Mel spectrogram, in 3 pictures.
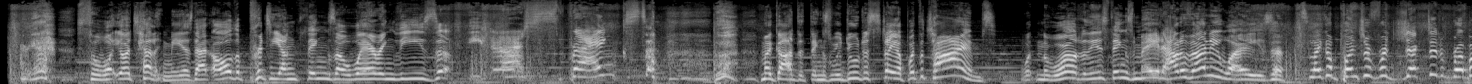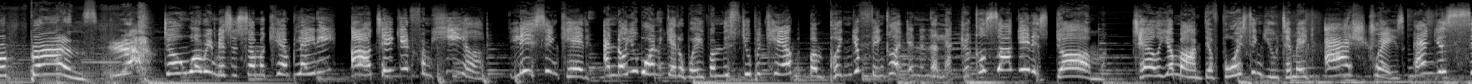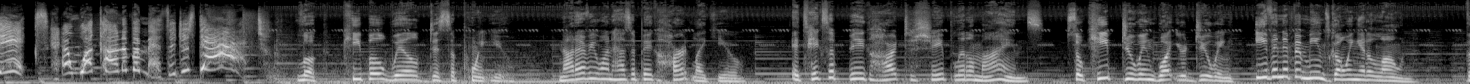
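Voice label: voice over character; global voice acting academy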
